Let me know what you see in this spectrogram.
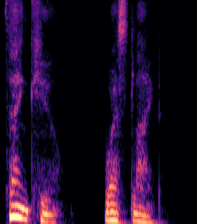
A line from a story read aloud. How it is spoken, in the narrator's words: Great Crack whispered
